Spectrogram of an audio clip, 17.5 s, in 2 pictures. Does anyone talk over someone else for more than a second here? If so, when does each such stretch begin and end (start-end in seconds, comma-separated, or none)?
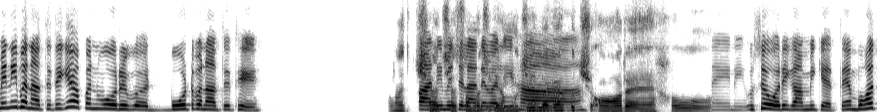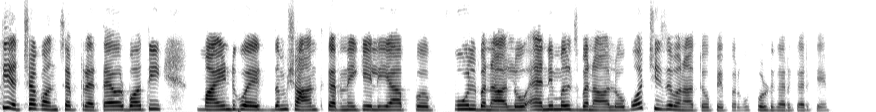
4.2-5.9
